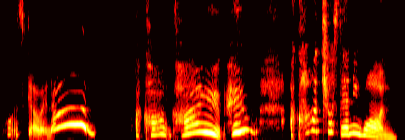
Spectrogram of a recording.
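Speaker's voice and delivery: can't believe the betrayal, crying out; shocked outcry. Real, not acted. Plot betrayal, losing it.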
